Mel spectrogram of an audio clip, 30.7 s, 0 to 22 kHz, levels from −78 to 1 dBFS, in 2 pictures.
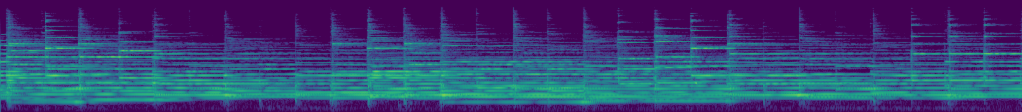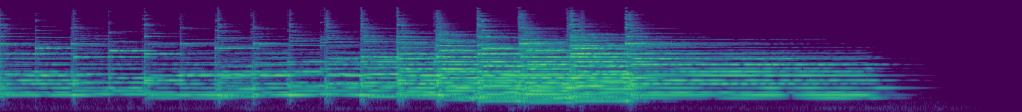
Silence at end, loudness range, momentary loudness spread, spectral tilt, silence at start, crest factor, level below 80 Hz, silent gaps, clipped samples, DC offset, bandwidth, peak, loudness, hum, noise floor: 1.85 s; 10 LU; 13 LU; 1.5 dB/octave; 0 s; 18 dB; -78 dBFS; none; under 0.1%; under 0.1%; 17 kHz; -2 dBFS; -18 LUFS; none; -80 dBFS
